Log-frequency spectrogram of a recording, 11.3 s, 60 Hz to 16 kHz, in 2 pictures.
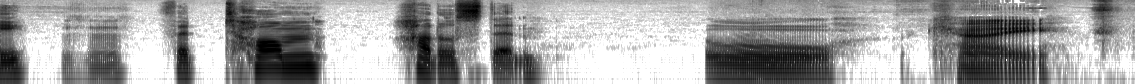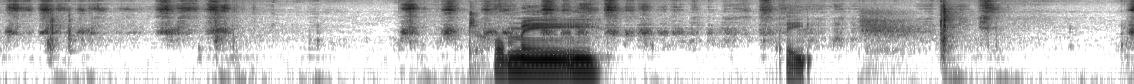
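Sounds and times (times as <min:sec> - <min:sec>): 
speech: 0:00.0 - 0:02.8, 0:03.5 - 0:05.3, 0:08.2 - 0:08.8, 0:09.6 - 0:09.8
pencil scribbling on paper: 0:05.4 - 0:07.0, 0:07.6 - 0:11.3.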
